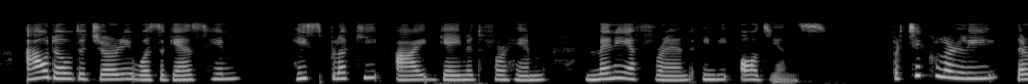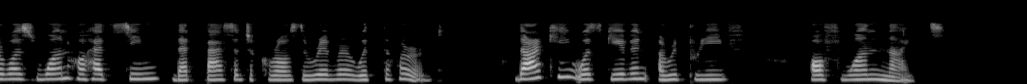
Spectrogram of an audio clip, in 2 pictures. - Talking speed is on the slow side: Yes, slow, 125 wpm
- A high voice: Yes, high, 230 Hz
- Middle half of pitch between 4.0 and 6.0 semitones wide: No, average, 3.2 semitones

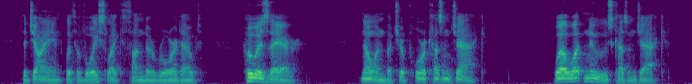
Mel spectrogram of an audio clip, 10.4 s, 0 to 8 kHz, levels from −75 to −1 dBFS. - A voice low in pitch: Yes, very low, 85 Hz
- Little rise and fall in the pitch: No, average, 4.2 semitones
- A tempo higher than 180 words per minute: No, average, 140 wpm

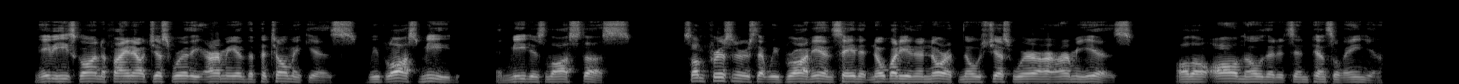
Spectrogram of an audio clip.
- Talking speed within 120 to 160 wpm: No, average, 195 wpm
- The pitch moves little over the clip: Yes, narrow, 1.9 semitones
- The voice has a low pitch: Yes, low, 130 Hz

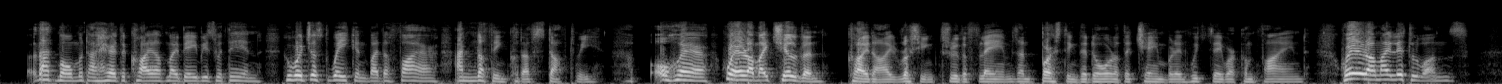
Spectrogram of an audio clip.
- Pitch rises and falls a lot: Yes, wide, 6.8 semitones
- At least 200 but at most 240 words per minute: Yes, fast, 205 wpm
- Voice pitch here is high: No, medium, 160 Hz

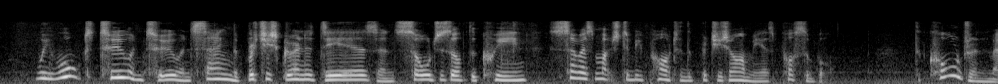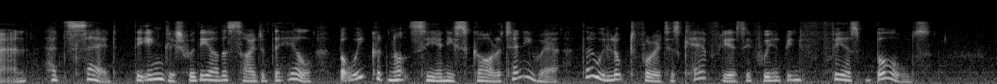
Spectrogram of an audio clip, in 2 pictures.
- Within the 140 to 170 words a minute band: No, average, 190 wpm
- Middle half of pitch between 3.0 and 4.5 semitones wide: No, wide, 5.4 semitones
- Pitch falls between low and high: No, high, 205 Hz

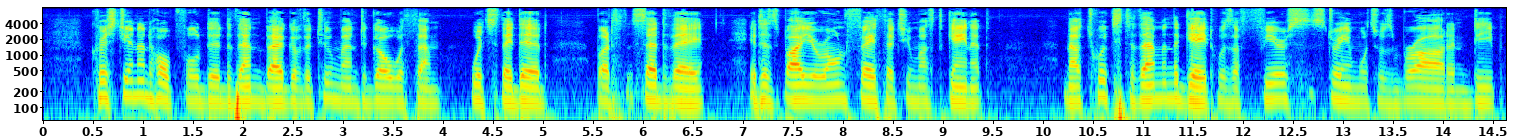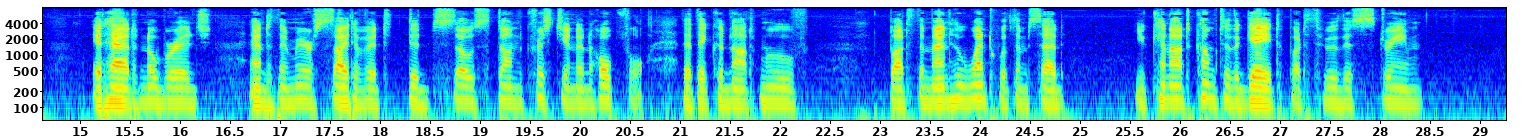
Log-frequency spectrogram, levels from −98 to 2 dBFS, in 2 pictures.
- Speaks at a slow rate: No, average, 175 wpm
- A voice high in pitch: No, low, 125 Hz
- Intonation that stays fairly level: Yes, narrow, 2.1 semitones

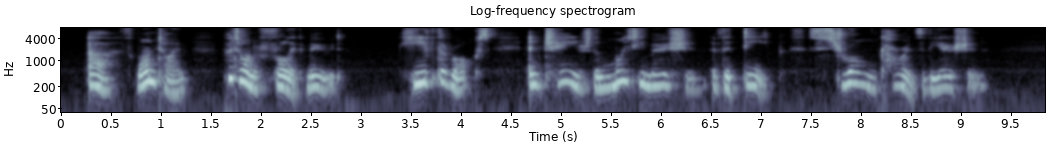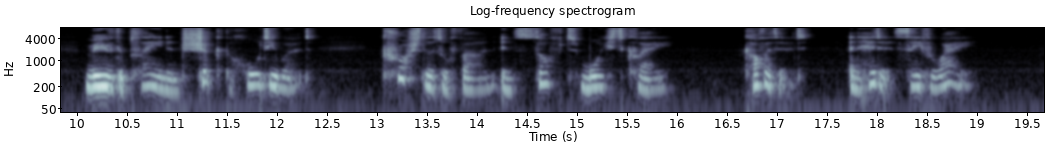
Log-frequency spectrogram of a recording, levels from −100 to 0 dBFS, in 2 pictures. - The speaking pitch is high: Yes, high, 200 Hz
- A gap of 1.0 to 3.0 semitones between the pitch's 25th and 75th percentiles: No, average, 4.0 semitones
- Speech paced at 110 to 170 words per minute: Yes, average, 145 wpm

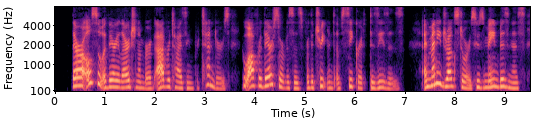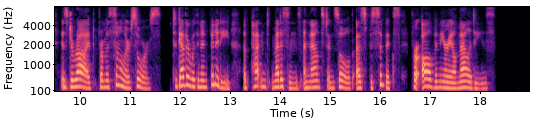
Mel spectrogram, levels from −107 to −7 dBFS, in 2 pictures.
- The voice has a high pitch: Yes, high, 220 Hz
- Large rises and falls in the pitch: No, average, 4.2 semitones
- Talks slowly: No, average, 155 wpm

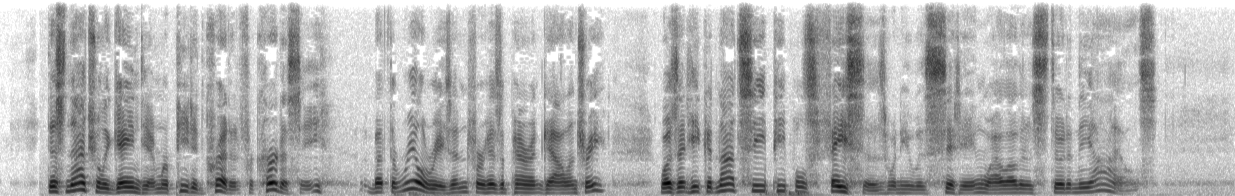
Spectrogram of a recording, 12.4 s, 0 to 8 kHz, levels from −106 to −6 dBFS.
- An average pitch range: No, wide, 5.8 semitones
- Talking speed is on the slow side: No, average, 165 wpm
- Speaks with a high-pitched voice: No, medium, 175 Hz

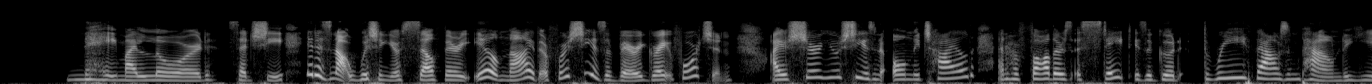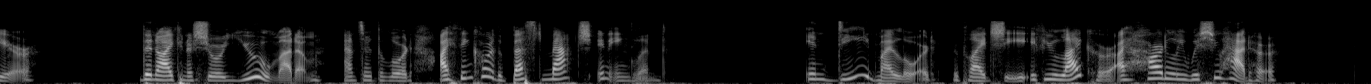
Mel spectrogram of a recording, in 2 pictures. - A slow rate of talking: No, average, 155 wpm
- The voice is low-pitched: No, high, 225 Hz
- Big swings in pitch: Yes, wide, 5.9 semitones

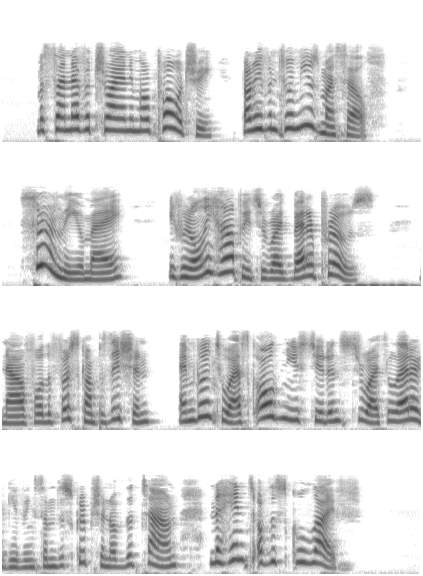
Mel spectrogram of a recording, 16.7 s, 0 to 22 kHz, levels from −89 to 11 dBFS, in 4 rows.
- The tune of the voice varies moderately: No, wide, 6.9 semitones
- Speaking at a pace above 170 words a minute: Yes, average, 195 wpm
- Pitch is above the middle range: Yes, very high, 275 Hz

